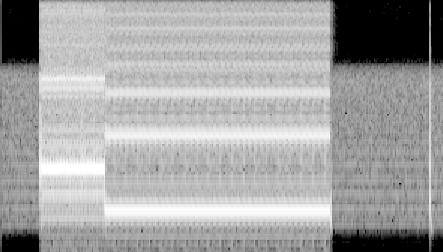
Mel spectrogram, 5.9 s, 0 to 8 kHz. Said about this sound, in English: Echo 3, you're standby for tones.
